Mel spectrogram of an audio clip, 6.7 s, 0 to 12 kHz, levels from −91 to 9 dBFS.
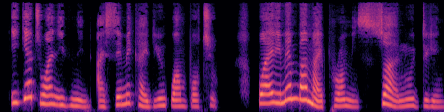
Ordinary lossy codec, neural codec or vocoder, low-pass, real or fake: MP3, 48 kbps; codec, 16 kHz in and 24 kHz out, 0.9 kbps, LongCat-Audio-Codec, fine tuned four codebook decoder; 10.8 kHz; fake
